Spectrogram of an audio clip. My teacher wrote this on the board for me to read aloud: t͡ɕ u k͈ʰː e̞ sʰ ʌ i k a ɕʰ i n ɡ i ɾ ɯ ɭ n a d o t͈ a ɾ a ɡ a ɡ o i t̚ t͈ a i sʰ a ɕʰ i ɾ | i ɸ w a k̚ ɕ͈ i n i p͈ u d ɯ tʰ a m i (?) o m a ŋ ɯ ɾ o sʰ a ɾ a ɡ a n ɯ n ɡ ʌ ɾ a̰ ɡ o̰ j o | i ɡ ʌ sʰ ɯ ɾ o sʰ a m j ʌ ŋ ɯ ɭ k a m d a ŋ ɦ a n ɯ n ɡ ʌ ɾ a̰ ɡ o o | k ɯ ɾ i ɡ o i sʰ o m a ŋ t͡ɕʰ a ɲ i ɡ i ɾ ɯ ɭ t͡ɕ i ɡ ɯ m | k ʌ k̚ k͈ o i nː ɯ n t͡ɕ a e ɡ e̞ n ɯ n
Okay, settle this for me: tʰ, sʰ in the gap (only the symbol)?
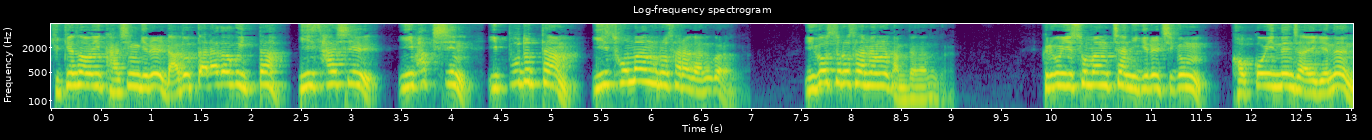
sʰ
